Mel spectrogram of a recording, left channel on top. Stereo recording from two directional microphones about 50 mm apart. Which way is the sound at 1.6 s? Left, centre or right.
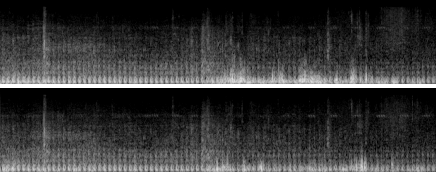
Right.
